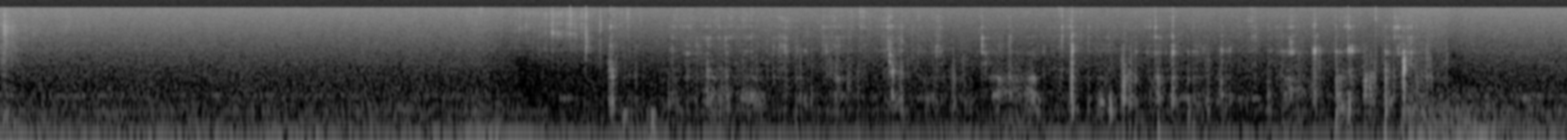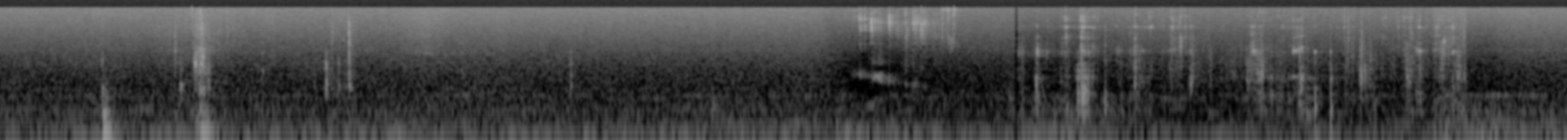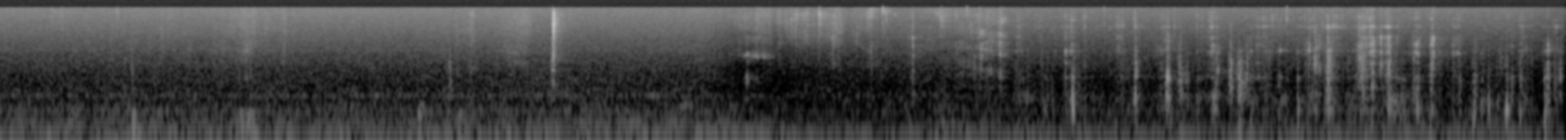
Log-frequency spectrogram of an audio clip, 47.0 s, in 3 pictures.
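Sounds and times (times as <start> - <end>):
quiet chewing with wet mouth clicks: 5.2 - 14.4, 25.8 - 30.4, 38.8 - 47.0.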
